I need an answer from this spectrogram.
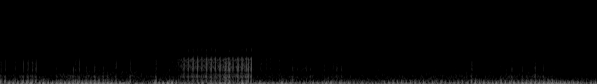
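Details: Young male house kitten purring during a close-up massage, a deep fluttering rumble with quick even beats, interrupted briefly near two seconds by a loud rustle of fur grooming.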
